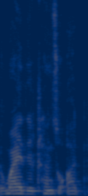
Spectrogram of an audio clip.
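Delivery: ordinary talk, nothing marked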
